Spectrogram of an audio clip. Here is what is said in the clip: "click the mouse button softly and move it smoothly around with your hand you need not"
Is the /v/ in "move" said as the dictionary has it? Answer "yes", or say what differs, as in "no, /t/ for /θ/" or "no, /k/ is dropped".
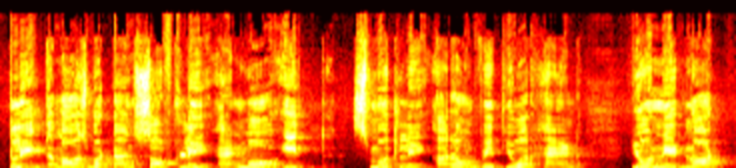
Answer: no, /v/ is dropped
